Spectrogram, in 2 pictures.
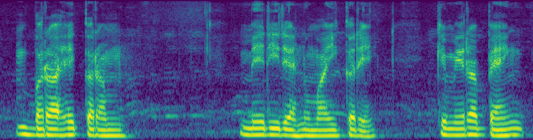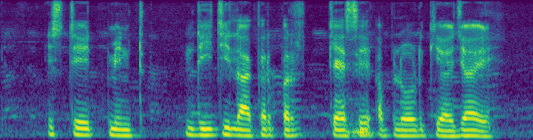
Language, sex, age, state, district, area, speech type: Urdu, male, 30-45, Uttar Pradesh, Muzaffarnagar, urban, read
